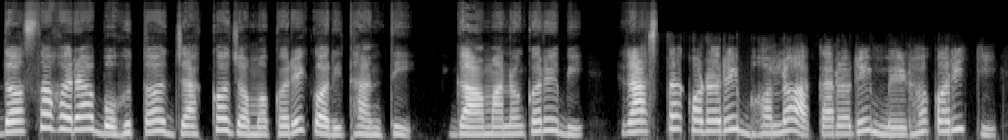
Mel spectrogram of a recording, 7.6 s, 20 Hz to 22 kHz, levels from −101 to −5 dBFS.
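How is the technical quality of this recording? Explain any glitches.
The recording has one clear glitch, a call bitrate drop. From 4.79 s to the end, the speech turns muffled and rough. Everything above about 6 kHz disappears, and coarse, watery coding holds for the final 2.6 s without recovering. The encoder was starved of bits after the connection's bandwidth estimate fell, which fits a cut from roughly 32 to 8 kbps, forcing both cruder coding and a narrower audio band.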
